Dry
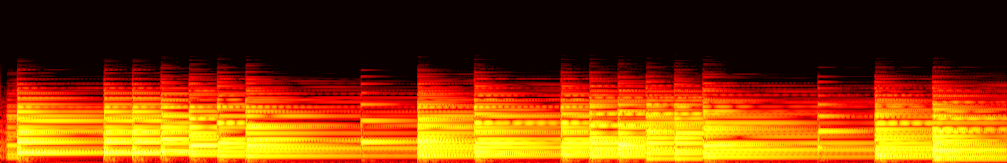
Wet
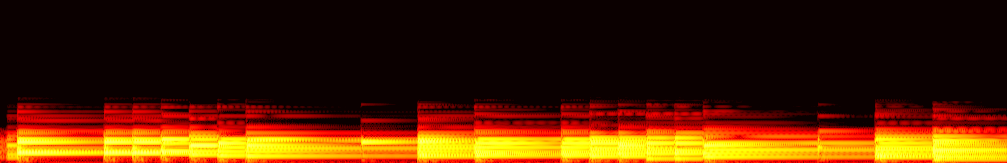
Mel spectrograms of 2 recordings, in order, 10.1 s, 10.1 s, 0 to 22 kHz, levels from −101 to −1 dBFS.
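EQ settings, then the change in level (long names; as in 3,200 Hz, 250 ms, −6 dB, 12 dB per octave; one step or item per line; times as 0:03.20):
elliptic low-pass filter 590 Hz, stop band 40 dB
0.0 dB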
